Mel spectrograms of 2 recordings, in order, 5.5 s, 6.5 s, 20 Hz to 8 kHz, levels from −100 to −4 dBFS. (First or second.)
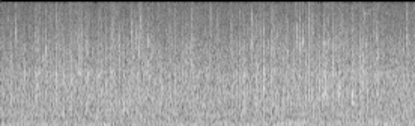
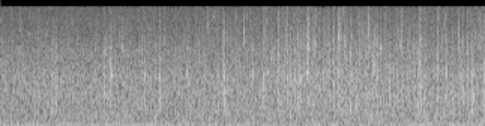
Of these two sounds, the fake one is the first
